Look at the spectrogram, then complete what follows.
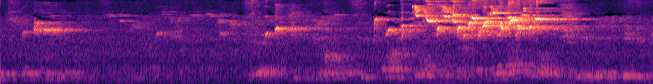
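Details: Young goldfinches' tutor song from a European goldfinch: soft whistled notes at first, then a loud, tumbling high twitter, with low murmuring sounds running underneath throughout.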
